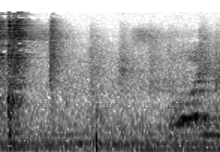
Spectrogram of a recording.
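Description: An egg being cracked: a short rustling burst, then a single sharp tap about a second in as the egg is knocked against a small stainless-steel bowl.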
